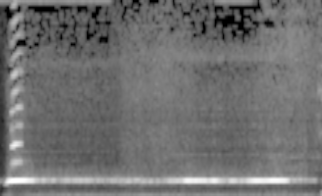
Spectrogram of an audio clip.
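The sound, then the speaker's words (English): Someone imitates steam with their voice, producing a steady, high whistling tone that holds one pitch for about three seconds, swelling slightly louder near the end, with no talking. “Hold on, I'm making the noise of steam.”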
